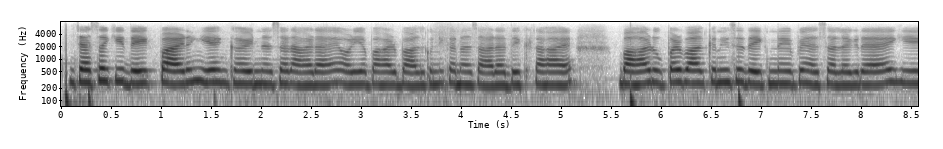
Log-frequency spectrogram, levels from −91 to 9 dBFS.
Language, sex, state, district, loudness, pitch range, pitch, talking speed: Hindi, female, Bihar, Katihar, -17 LUFS, 245-270 Hz, 255 Hz, 225 wpm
